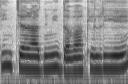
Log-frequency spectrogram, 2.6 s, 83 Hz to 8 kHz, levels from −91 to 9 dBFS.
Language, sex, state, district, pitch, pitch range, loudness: Hindi, female, Maharashtra, Gondia, 195 Hz, 185-205 Hz, -13 LUFS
